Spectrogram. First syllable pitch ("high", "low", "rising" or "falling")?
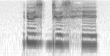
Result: high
